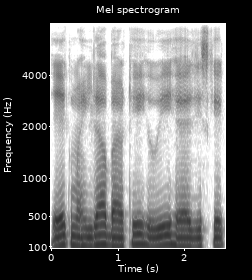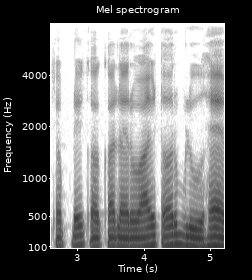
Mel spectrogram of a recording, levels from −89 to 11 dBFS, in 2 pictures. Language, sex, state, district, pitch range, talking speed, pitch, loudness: Hindi, male, Jharkhand, Ranchi, 110-120 Hz, 150 wpm, 115 Hz, -14 LUFS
